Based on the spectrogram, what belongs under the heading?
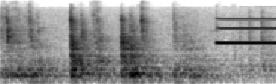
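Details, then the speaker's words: Kirkland (Costco) Whirlpool dryer not heating, unplugged: multimeter probe clicks then a steady high continuity beep across an over-temperature limit switch; current passes, so the switch is functional. "so you hear the tone there it's a little harder to do okay long as power flows across them all when it's off that is to say cool they're functional"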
